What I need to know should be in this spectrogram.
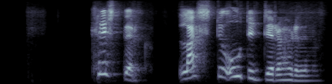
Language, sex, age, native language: Icelandic, female, 11, Icelandic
